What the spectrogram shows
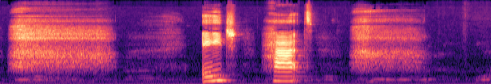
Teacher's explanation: Your voice box is also turned off for the sound. It's just air coming out of your mouth.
